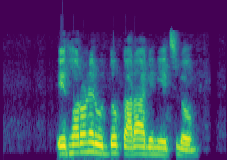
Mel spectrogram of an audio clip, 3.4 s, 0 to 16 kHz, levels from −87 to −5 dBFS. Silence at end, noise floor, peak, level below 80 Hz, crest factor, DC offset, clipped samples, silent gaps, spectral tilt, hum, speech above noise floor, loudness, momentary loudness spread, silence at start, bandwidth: 0.5 s; -64 dBFS; 0 dBFS; -58 dBFS; 14 dB; under 0.1%; under 0.1%; none; -5.5 dB/octave; none; 53 dB; -12 LUFS; 6 LU; 0.85 s; 7.8 kHz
